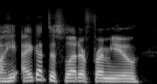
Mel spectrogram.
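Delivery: ordinary delivery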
